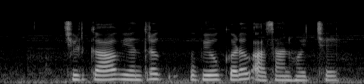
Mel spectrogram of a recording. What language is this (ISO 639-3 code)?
mai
